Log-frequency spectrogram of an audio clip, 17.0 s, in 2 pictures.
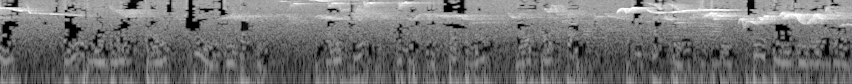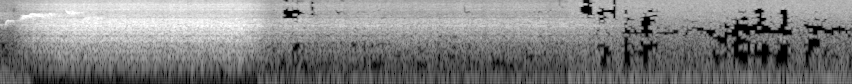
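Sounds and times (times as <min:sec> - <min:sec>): songbirds chirping: 0:00.0 - 0:16.4
loud steady hiss: 0:08.3 - 0:17.0
low rumble: 0:11.0 - 0:14.8.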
